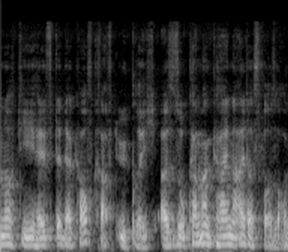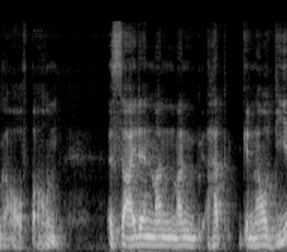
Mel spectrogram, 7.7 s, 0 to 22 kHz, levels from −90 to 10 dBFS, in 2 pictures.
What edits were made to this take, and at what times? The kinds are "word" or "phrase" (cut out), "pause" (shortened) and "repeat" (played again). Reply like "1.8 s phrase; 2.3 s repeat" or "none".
none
